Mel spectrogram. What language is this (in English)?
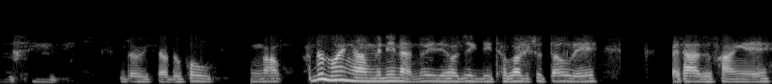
Manipuri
